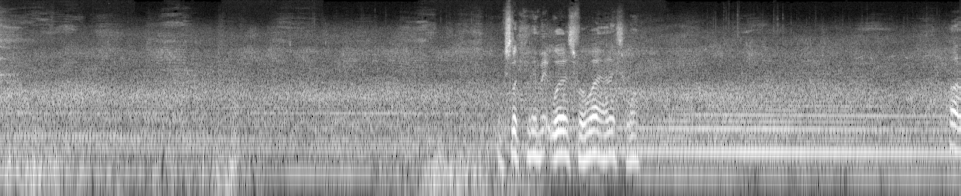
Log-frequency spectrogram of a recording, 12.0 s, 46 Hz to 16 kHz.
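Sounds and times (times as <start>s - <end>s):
mechanical drone: 0.0s - 12.0s
outdoor background noise: 0.0s - 12.0s.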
